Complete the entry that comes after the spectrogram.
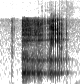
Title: Streams Burps Compilation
